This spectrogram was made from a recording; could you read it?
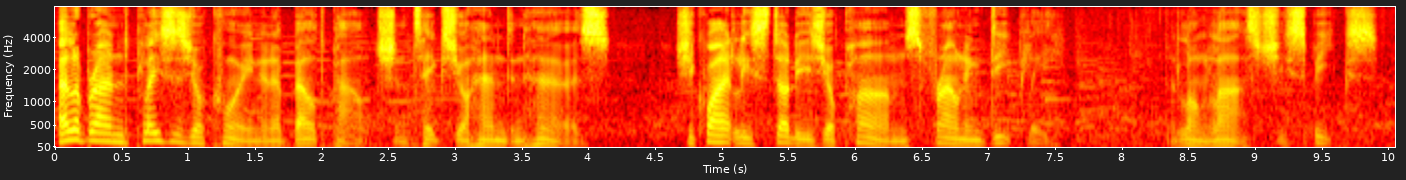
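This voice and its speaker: A male narrator reads scripted fantasy story prose. His voice sits low and moves expressively through the scene-setting, in a dramatic storytelling style. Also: big pitch swings, slow pace, fairly bright tone, soft background music.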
